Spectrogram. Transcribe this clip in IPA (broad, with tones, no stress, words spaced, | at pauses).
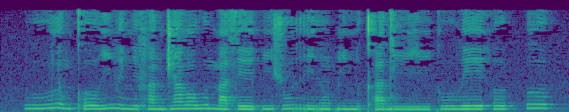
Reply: βuː˨˦lʊ˨mkʼoː˨ ɣi˦ βɪ˨ŋɪ˨fã˨n d͡ʒã˦βɔ˦wʊ˦ ma˨seː˨ pi˨ʃu˦ ri˨rũ˨ɓi˨ɲʊ˨ kʼa˦diː˨ɣiː˨kuː˦ βeː˦hʊ˦ | ɣʊ˦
